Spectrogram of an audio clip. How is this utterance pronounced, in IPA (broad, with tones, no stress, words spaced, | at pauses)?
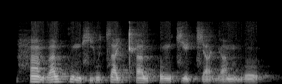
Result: hã˥˧ ba˦wku˨˩mɕju˧t͡sa˧j kʰa˧who˧ŋt͡ɕe˨˩ t͡ɕa˨˩ ɡa˥˧mbo˥˧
